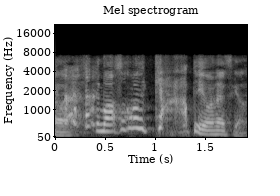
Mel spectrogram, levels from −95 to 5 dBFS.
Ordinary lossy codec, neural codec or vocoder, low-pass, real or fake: none; codec, 16 kHz, 4 kbps, FreqCodec, smaller model; 7.2 kHz; fake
